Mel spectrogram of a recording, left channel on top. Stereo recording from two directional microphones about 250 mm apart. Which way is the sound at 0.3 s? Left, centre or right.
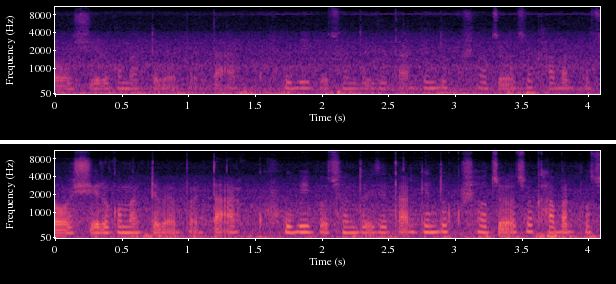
Right.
